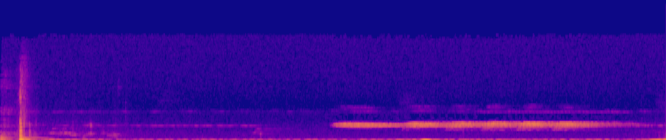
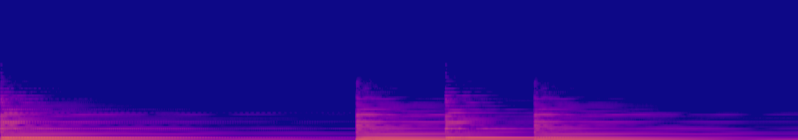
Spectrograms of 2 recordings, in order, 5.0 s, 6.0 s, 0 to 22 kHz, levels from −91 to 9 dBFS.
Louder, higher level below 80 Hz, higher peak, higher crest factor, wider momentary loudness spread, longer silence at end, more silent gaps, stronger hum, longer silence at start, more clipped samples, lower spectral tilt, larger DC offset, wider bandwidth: first, -29 LUFS vs -43 LUFS; first, -44 dBFS vs -70 dBFS; first, -4 dBFS vs -26 dBFS; first, 24 dB vs 18 dB; second, 14 LU vs 21 LU; about the same, 0 s vs 0 s; neither; neither; about the same, 0 s vs 0 s; neither; about the same, -6 dB/octave vs -5 dB/octave; neither; first, 11 kHz vs 8.6 kHz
